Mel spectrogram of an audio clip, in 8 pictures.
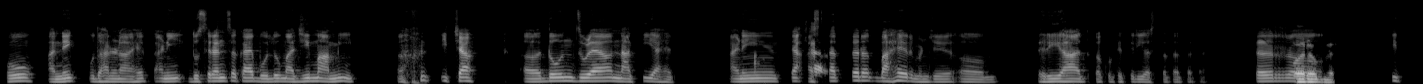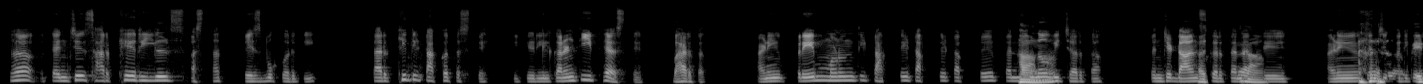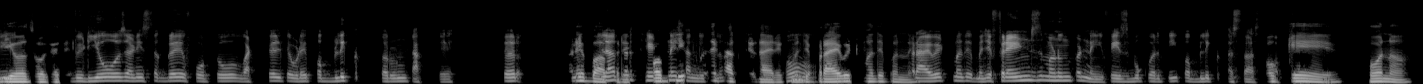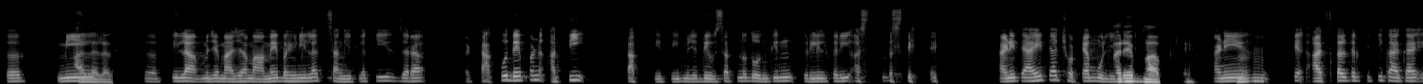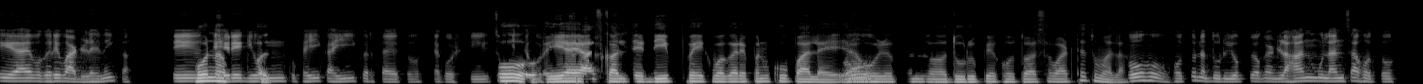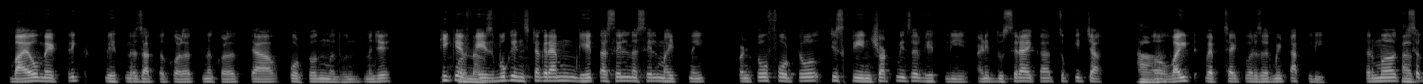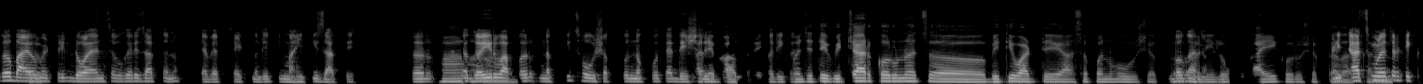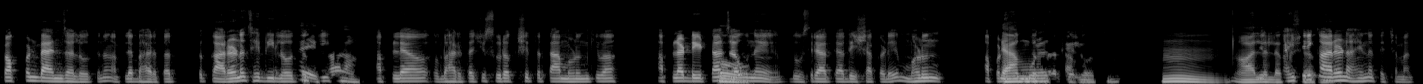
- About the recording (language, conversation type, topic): Marathi, podcast, कोणती गोष्ट ऑनलाइन शेअर करणे टाळले पाहिजे?
- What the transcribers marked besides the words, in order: chuckle; tapping; in English: "डान्स"; chuckle; in English: "पब्लिक"; surprised: "अरे बापरे!"; in English: "पब्लिकमध्ये"; in English: "प्रायव्हेटमध्ये"; in English: "प्रायव्हेटमध्ये"; in English: "फ्रेंड्स"; in English: "पब्लिक"; laughing while speaking: "अस अस तीलच"; in English: "डिप फेक"; in English: "बायोमेट्रिक"; in English: "बायोमेट्रिक"; afraid: "अरे बापरे!"; in English: "बॅन"; other background noise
